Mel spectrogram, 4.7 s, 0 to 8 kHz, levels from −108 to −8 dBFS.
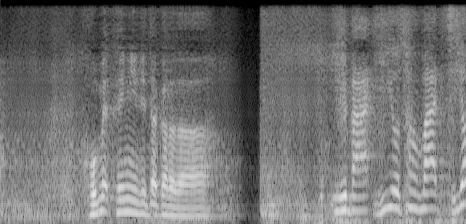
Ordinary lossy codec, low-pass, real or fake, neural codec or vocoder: none; 7.2 kHz; fake; codec, 24 kHz, 0.5 kbps, DualCodec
